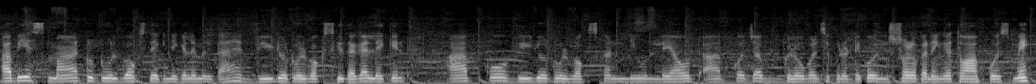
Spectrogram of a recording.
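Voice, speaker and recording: Even-toned man giving a tech tutorial. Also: medium pitch, normal speed, soft background music. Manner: repetitive instructional phrasing, English tech terms mixed in. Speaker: tech YouTuber. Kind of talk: step-by-step phone feature tutorial.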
